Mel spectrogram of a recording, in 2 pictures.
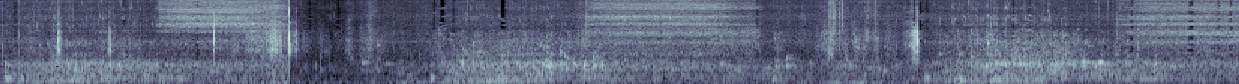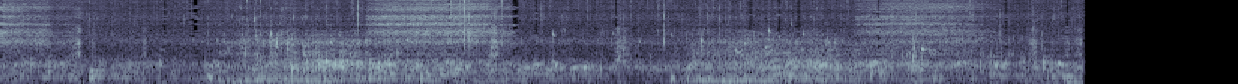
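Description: Bubbles from a diver's breathing gurgle and rush upward in regular bursts, underwater.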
